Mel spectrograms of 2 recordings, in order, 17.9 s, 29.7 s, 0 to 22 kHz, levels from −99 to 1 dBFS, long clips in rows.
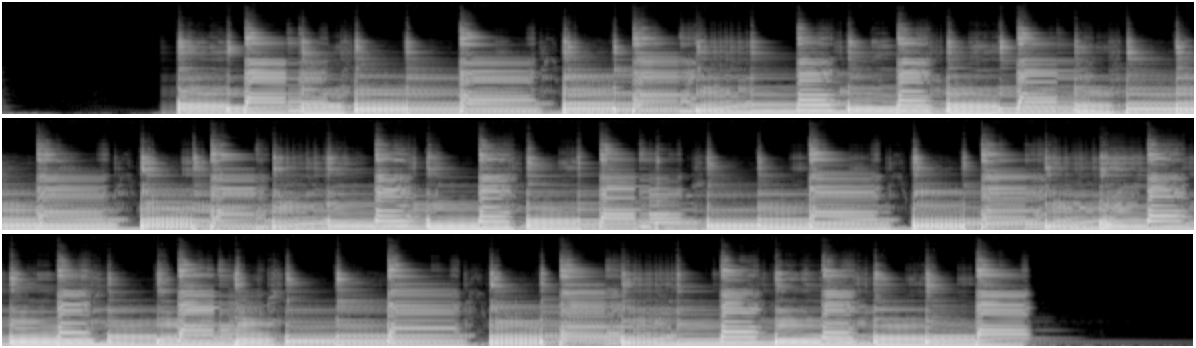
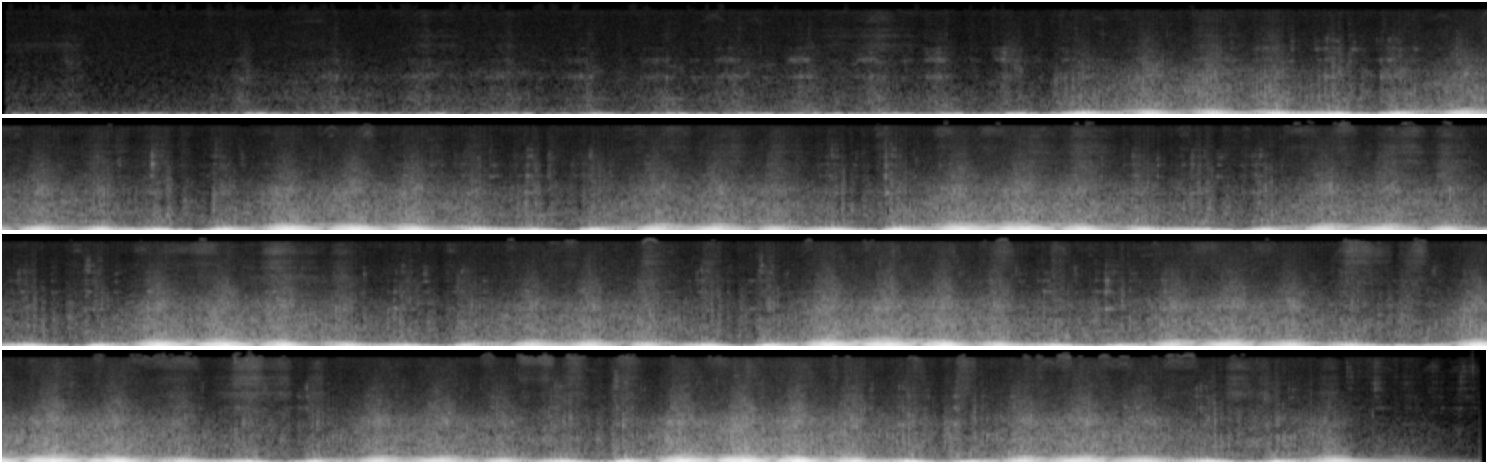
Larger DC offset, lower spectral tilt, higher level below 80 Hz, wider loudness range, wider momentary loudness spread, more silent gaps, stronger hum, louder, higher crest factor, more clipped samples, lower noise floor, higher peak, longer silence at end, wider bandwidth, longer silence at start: neither; second, -6.5 dB/octave vs -9 dB/octave; second, -26 dBFS vs -20 dBFS; second, 1 LU vs 9 LU; second, 4 LU vs 14 LU; neither; neither; about the same, -20 LUFS vs -22 LUFS; about the same, 18 dB vs 18 dB; neither; first, -69 dBFS vs -53 dBFS; about the same, 0 dBFS vs -2 dBFS; first, 0.8 s vs 0.35 s; first, 10 kHz vs 3.1 kHz; first, 0.9 s vs 0.7 s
